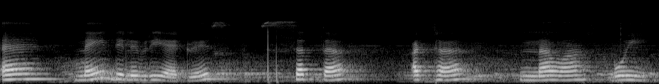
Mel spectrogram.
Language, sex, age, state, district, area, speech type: Sindhi, female, 30-45, Uttar Pradesh, Lucknow, urban, read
